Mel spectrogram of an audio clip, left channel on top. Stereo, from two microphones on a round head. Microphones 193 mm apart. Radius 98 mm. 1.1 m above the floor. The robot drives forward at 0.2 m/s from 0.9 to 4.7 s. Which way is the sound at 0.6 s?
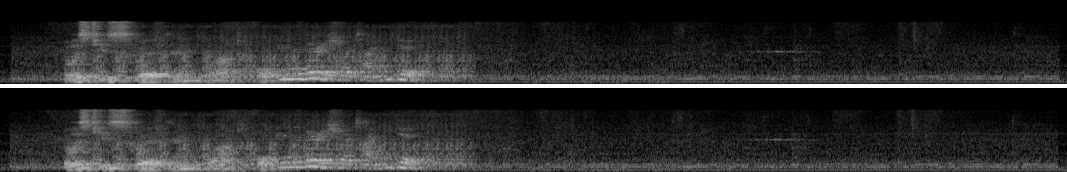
50° left (ahead or behind).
